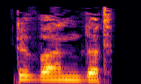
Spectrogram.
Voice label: "gewandert", German; adjectives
